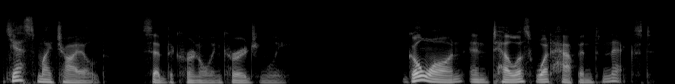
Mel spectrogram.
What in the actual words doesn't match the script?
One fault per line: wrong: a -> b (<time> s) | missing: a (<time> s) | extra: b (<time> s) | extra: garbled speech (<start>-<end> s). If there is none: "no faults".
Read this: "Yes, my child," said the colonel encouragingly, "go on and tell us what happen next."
wrong: happen -> happened (5.5 s)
